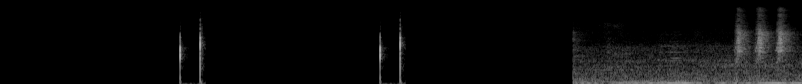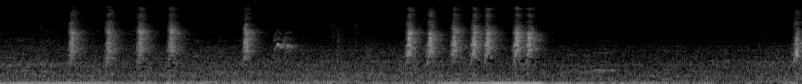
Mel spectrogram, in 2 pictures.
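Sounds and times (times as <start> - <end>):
fledgling birds squawking: 7.0 - 13.6, 15.8 - 16.0.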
